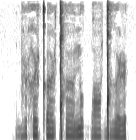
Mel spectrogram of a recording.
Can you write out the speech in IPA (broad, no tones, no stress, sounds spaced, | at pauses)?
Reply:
ɡ͡b o̤ ɭ h ɯ ɭ kʼ ɵː ɭ ǃʰ ɵː n u ɡ͡b ɔː ɡ͡ǃ ɯ ɭ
